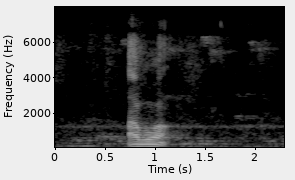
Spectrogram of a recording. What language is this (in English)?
Santali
